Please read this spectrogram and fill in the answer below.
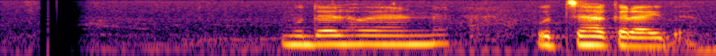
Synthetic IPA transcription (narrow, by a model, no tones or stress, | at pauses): mud̪alɦojanːəut̪saɦakəɾajd̪ə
